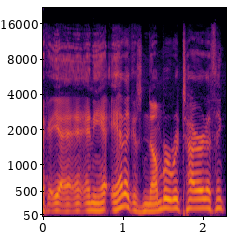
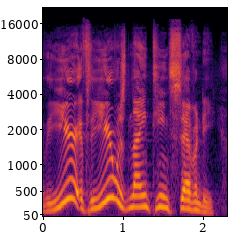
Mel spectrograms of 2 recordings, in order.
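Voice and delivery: high, louder radio movie-review voice; regular guy movie reviewer; 7 semitones higher, 4 dB louder than usual. Retold or imitated. Imitating the regular guy's radio review, announcer voice. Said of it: "I remember him reviewing".

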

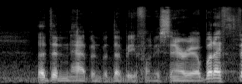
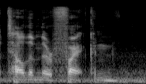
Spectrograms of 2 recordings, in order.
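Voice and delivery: normal talking voice

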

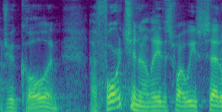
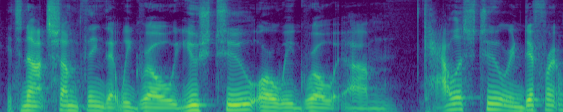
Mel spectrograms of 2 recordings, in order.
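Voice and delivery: normal talking voice

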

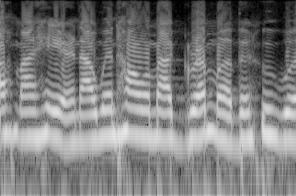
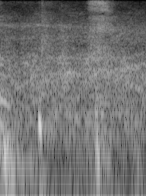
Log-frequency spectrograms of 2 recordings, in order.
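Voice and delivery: breathy laugh; 14 dB quieter than usual. Real, not acted. Laughing at her own story.

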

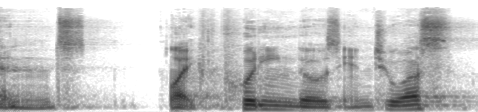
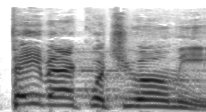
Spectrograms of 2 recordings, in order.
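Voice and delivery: sharp high shouted demand; a furious servant yelling for his money; angry demand; 14 semitones higher, 8 dB louder than usual. Acted. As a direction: roar it at him, choking him. Servant choking fellow, demanding.

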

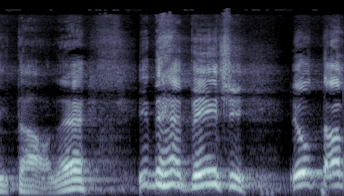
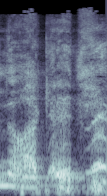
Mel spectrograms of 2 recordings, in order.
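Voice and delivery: louder, laughing disbelief; disbelieving laugh; 12 semitones higher, 8 dB louder, faster than usual. Retold or imitated. Hearing she knew his name, louder laughing disbelief. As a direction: laugh in happy shock.

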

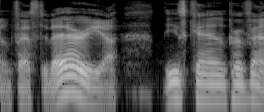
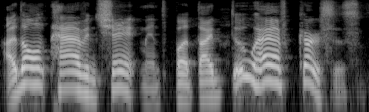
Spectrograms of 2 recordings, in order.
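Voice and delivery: much higher and slow, savouring it; sly reveal; 9 semitones higher, 6 dB louder, slower than usual. Acted. Shopkeeper offering curses to a customer, sly and slow. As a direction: tease out the curses slowly, pitched up.

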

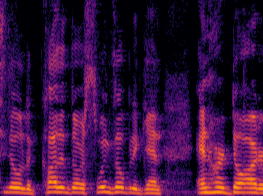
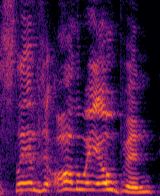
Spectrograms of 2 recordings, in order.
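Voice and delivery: ordinary talk

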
